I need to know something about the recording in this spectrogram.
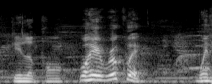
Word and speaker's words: Guy Lapointe: They actually say that the French pronunciation in the movie. Guy Lapointe. Guy Lapointe.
